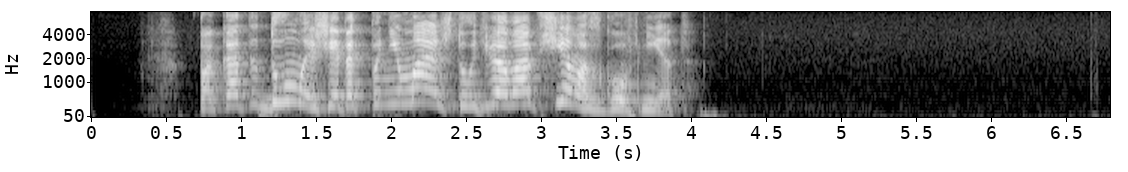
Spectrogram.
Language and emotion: Russian, angry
